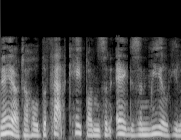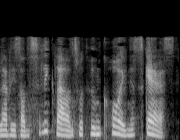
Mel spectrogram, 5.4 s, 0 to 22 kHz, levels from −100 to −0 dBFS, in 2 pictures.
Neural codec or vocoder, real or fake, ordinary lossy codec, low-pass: none; real; AAC, 32 kbps; 7.2 kHz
